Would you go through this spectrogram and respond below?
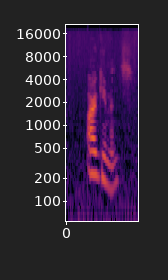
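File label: "arguments", US English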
